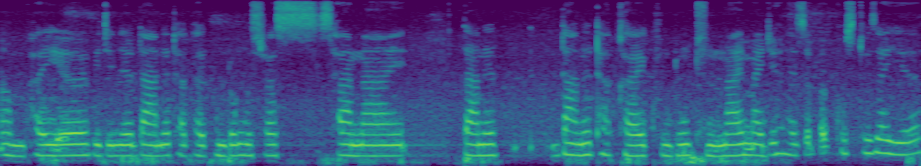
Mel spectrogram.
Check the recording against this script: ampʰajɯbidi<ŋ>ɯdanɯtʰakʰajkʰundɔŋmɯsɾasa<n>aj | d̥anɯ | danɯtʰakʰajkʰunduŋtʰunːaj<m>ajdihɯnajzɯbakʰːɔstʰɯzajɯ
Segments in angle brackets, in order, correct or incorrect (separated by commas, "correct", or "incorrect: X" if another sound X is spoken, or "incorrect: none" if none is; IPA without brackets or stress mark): incorrect: n, correct, correct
